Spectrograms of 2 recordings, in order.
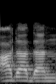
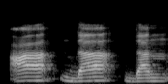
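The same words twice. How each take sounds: First: Said in the usual way. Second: আ, দা, দান each on its own; broken syllables. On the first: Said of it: "ভাঙ্গা উচ্চারণ একটা একটা করে পড়লেন". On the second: Shown as a demonstration. Teacher drilling learners in broken pronunciation, syllable by syllable. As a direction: split আ, দা, দান with pauses between. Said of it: "ভাঙ্গা উচ্চারণ করবেন একটা একটা করে".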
